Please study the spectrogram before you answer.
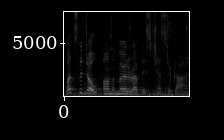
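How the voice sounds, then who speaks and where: A woman's voice: a little high, lively intonation, fairly quick, music in the background, lightly acted. A woman playing a wry, flirtatious, self-assured private eye in the style of 1940s radio drama, full of slangy quips. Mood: teasing. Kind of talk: 1940s radio drama acting with first-person narration.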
